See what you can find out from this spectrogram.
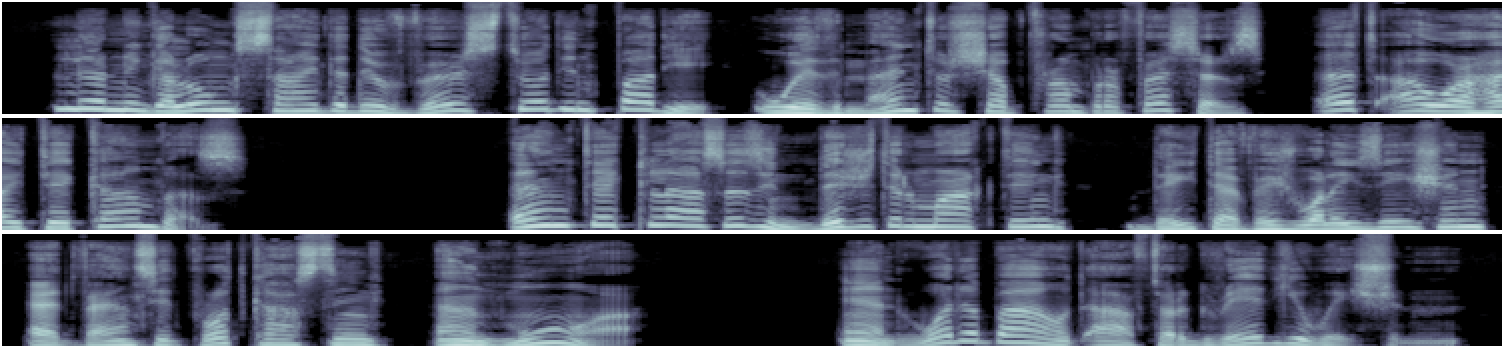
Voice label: male arabic voice over english

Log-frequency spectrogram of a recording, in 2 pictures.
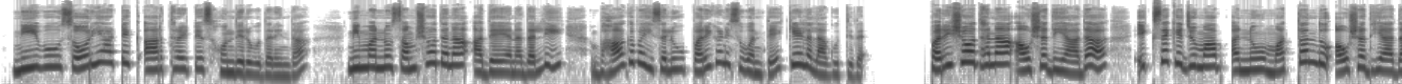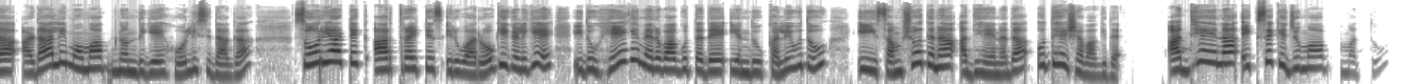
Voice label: female kannada voice over narrative

